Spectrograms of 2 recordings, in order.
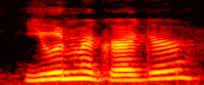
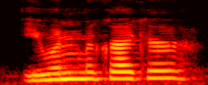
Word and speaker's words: Ewan McGregor: an adult and where things go it started you and McGregor dad I always say his name wrong Ewan McGregor I'm sorry for your for the Irish people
